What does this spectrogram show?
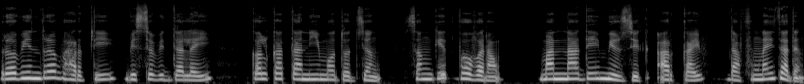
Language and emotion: Bodo, neutral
